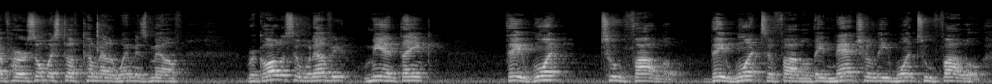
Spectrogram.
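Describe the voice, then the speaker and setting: A man's voice: on the high side, slight background noise. Earnest man talking casually in an echoey room. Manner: earnest, conversational, peppered with "man" and "you know". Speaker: podcast host. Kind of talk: casual monologue on relationships.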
